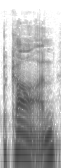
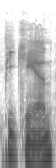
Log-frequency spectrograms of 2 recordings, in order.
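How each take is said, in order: First: It is said the South Louisiana way. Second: It is said the South Georgia way.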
